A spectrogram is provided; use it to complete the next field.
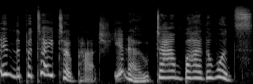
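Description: Using a put-on character voice, a woman talks at a moderate pace in a high register with very wide pitch swings, the sound dry and close with no echo.

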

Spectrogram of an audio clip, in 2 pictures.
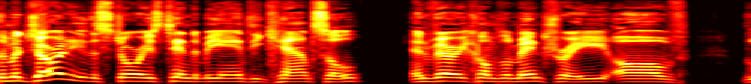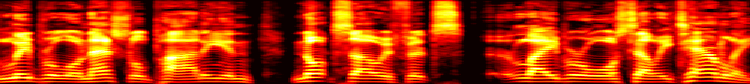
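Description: A man with an Australian accent at a moderate pace. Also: fairly even intonation. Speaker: radio host. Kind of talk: radio commentary.

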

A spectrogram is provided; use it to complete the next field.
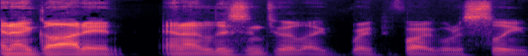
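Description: The speech comes at a fairly quick pace, with a dry, close sound with no echo on a very clean recording with a silent background. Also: man. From South Korea, then Vancouver, Canada. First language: Korean. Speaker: podcast host and rapper. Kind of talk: casual chat. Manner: hesitant, many fillers.

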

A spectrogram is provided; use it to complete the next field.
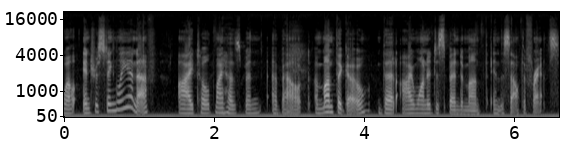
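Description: At a moderate pace, a woman speaks with hardly any pauses. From Oklahoma-born, raised in New Jersey and Pennsylvania. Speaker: podcast host, home decorating blogger. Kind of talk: casual chat, podcast conversation.

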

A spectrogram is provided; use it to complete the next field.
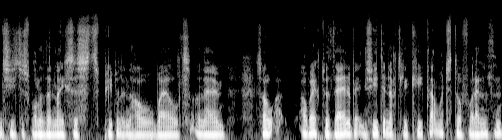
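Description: With a Liverpool accent, a man speaks at a fairly low pitch in a dark, mellow, somewhat breathy tone, the sound dry and close with no echo. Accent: Scouse. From Liverpool, England. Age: 60s. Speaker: music strategy official. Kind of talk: casual interview. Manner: halting, repetitive.

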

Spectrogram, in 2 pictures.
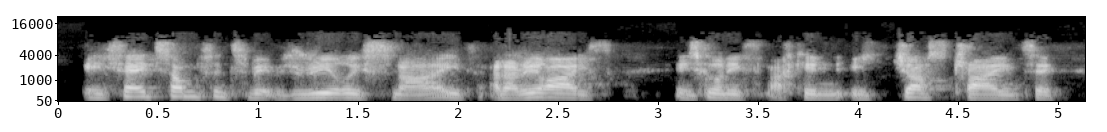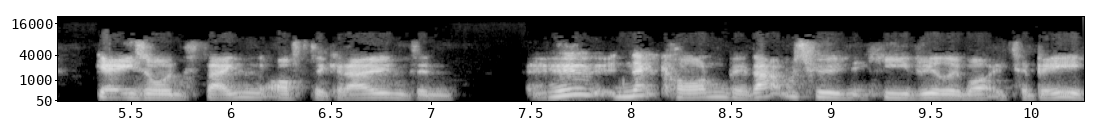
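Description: A man with a Glaswegian accent speaks at a fairly quick pace, his pitch fairly high with ordinary variation. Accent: Glaswegian Scottish. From Scotland, Glasgow. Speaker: music industry figure. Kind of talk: casual chat. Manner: animated.

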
